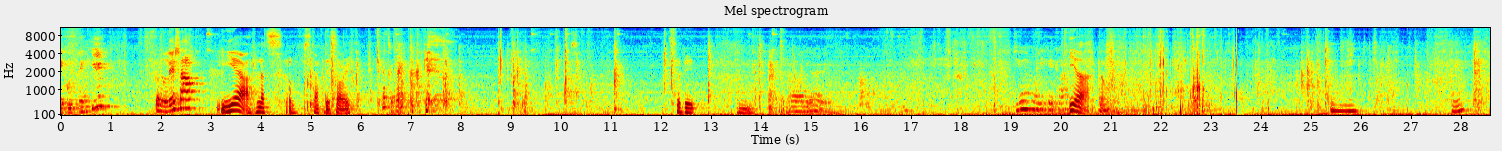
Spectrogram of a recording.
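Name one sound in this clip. A young woman talks and laughs close to the microphone.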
